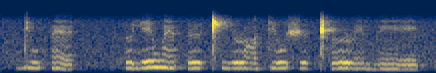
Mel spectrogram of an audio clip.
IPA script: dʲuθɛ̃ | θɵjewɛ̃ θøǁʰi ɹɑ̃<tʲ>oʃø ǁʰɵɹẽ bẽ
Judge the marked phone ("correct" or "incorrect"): correct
